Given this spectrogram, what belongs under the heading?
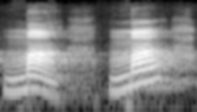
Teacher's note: माँ के 2-2 उच्चारण स्थान, नासिका और ओष्ठ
